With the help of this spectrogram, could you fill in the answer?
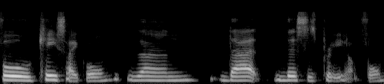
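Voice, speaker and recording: Her voice has a dark, mellow tone, and this woman uses ordinary pitch variation. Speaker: student. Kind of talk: tutorial. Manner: animated.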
